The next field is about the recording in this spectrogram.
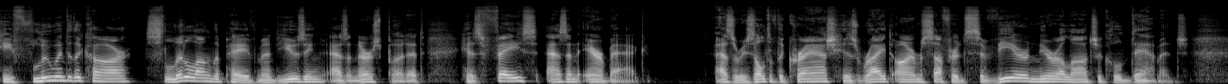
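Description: A man talks in an ordinary speaking voice at medium pitch and a moderate pace. His intonation is lively, and the recording is very clean with a silent background. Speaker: podcast host. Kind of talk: scripted radio narration.

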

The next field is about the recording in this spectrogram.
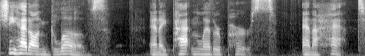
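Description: A man with a South Carolina accent sounds animated, his fairly high, bright, sharp voice carrying lively intonation. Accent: US Southern (South Carolina). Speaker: storyteller. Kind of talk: live personal storytelling performance to an audience, with quoted character dialogue. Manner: animated, comic timing with pauses for laughs; folksy conversational asides to the listeners.

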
